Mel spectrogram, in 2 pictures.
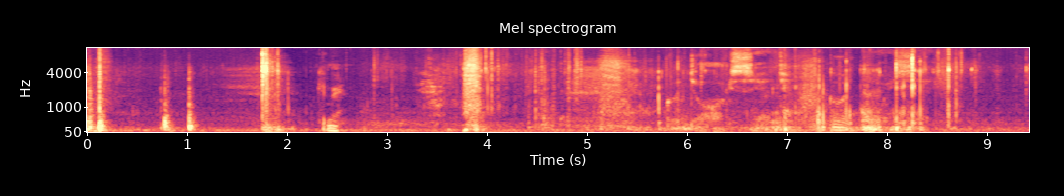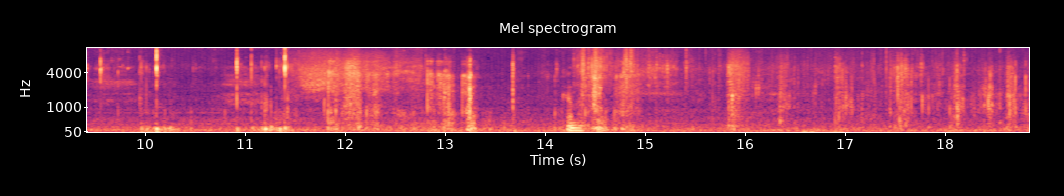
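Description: Scattered sharp clicks and thunks of handling gear at an open van compartment, with scraping, then footsteps crunching on gravel.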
